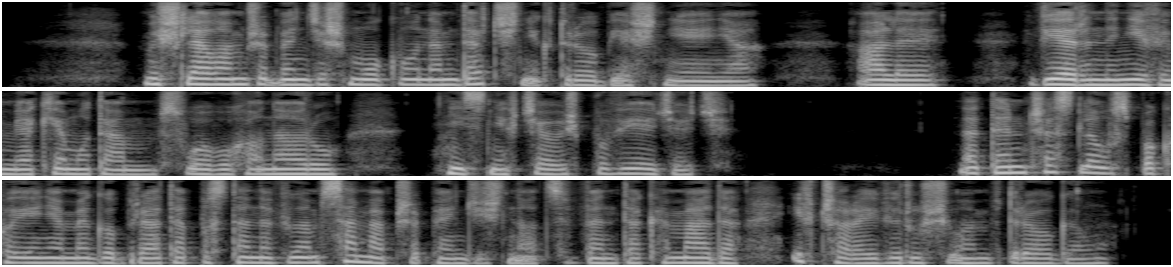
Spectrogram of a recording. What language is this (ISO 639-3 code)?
pol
